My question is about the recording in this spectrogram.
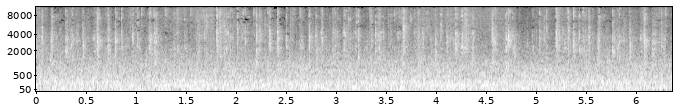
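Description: Dense, rapid clicking and crackling with a faint low hum underneath, even in level throughout.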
